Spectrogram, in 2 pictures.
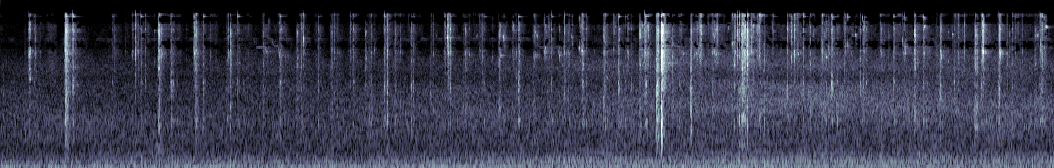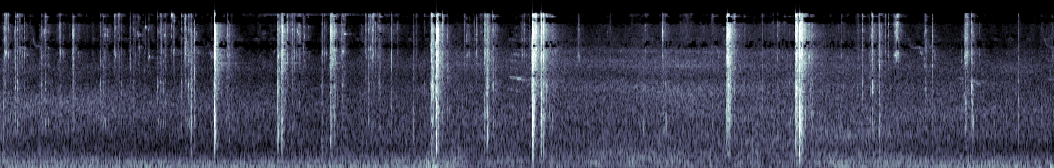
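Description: Drill rifles being spun, caught and slapped by hand: a string of sharp clicks and slaps with some rattle, over a steady low rumble. The loudest smacks come once about a third of the way in and in a cluster through the last third.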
